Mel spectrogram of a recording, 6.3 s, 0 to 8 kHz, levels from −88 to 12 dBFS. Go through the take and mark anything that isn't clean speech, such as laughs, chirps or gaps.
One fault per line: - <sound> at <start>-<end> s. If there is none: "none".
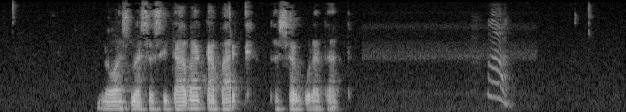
- laugh at 4.7-5.2 s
